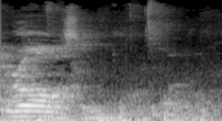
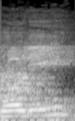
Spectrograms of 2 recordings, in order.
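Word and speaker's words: Rolle: uh just uh let's let's settle for the pronunciation of this r-o-l-l-e many people say rose for one version how do you pronounce it one again Rolls Royce okay so this class prefer rolly in all four they call it Rose theorem if it's continuous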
